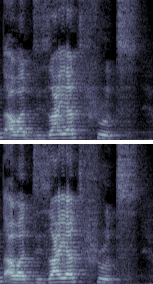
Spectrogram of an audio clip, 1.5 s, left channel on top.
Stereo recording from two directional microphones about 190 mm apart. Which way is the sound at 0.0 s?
40° right (ahead or behind).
